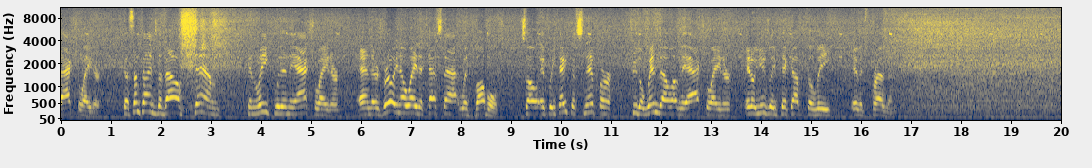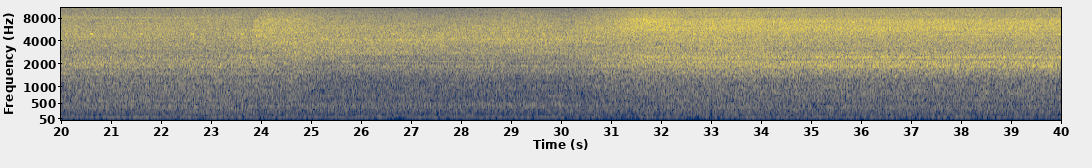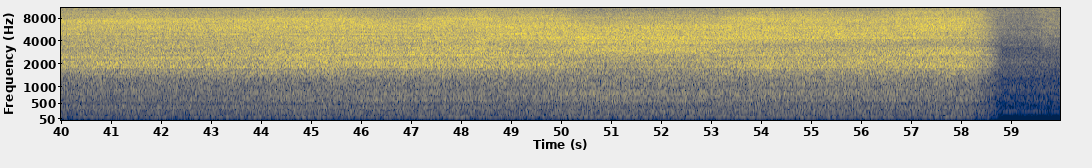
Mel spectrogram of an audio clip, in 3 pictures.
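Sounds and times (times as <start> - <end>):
boiler burner roaring: 0.0 - 58.8.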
